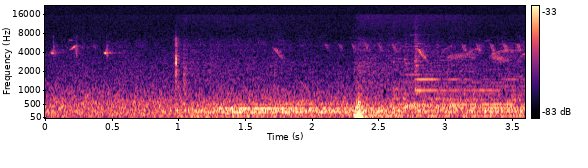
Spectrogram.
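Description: A bright chime rings as a reward is claimed.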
